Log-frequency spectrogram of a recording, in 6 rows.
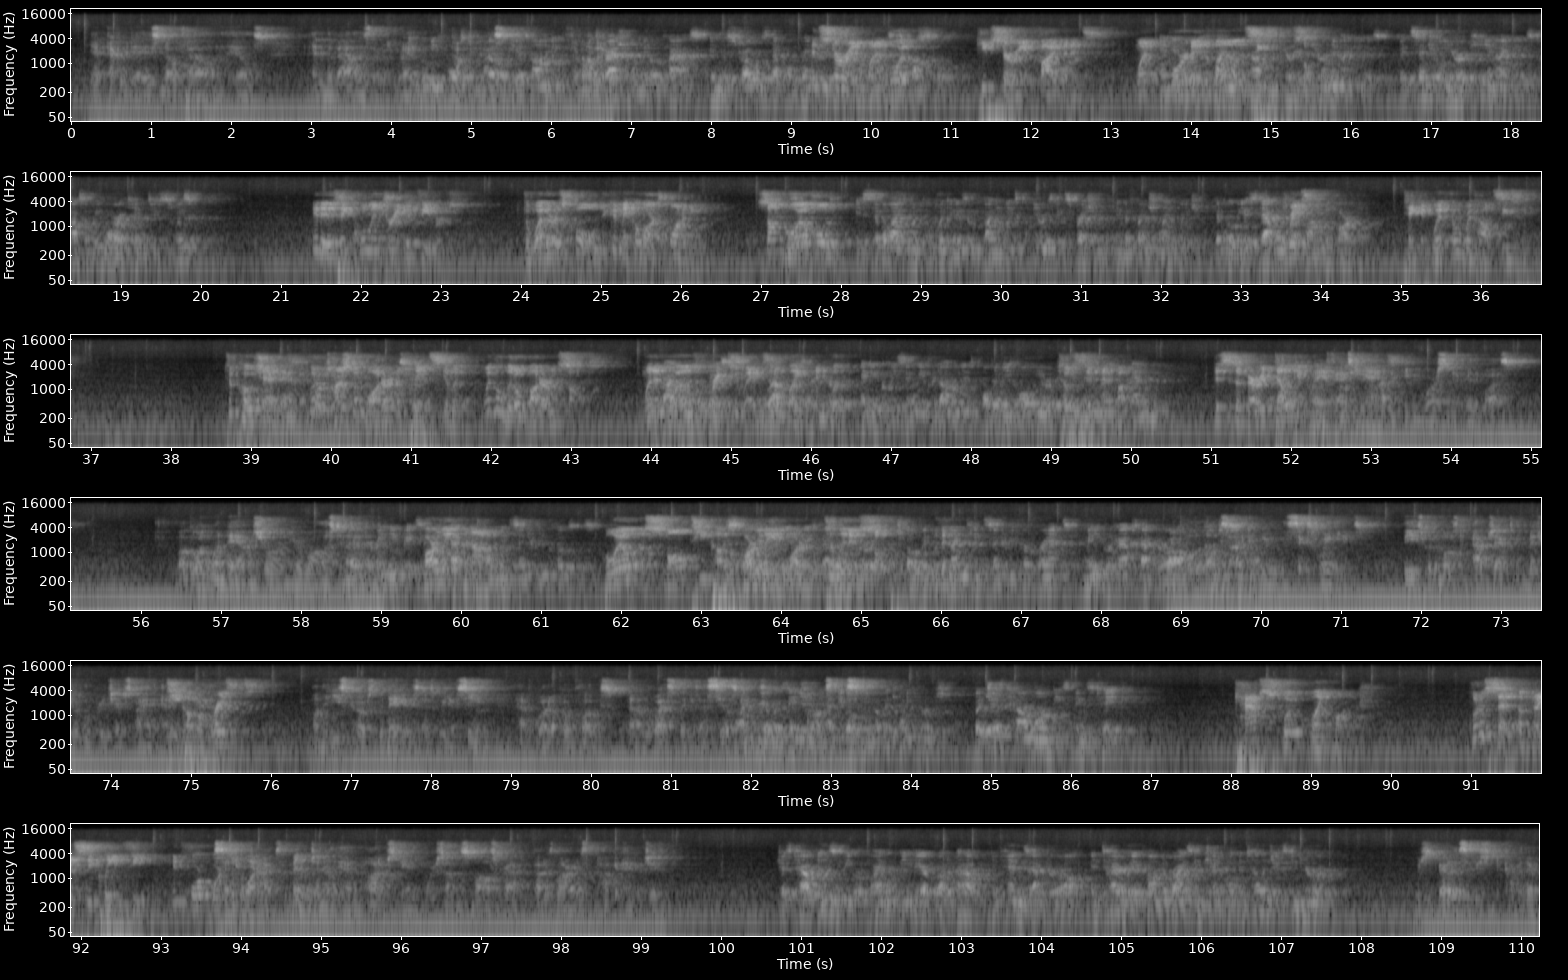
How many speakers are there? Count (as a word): three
